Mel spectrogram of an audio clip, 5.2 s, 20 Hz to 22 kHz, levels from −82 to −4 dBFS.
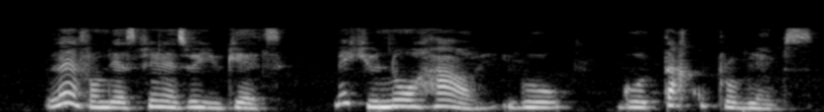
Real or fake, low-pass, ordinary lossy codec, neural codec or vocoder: real; none; none; none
